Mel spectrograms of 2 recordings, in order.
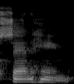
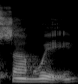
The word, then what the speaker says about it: Samhain: Samhain the vigil of San Haim is what was called Osama we as they excuse me as they probably pronounced it back then the vigil of Sam we was celebrated on a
